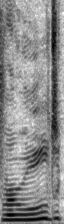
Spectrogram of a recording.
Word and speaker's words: Roald: Did you know that it's actually pronounced Roald because it's Norwegian?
